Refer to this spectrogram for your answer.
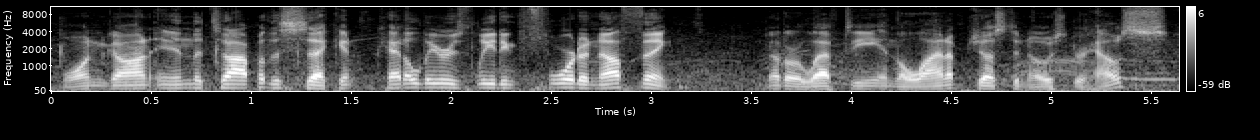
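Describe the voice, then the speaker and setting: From outdoors at a ballpark, a man calls live baseball play-by-play on the radio in clipped bursts that rise with the action. His voice is mid-range, quick, and a bit bright.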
